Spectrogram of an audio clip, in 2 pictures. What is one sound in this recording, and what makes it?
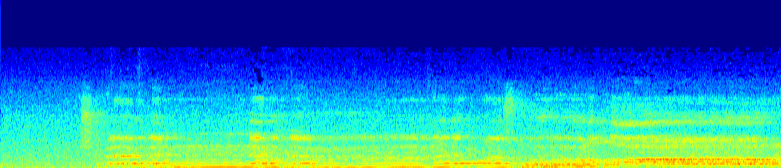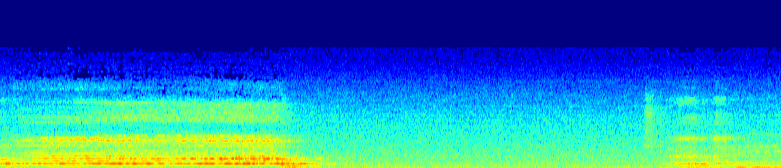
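A man chants a long, melodic recitation into a microphone, in an echoing hall.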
